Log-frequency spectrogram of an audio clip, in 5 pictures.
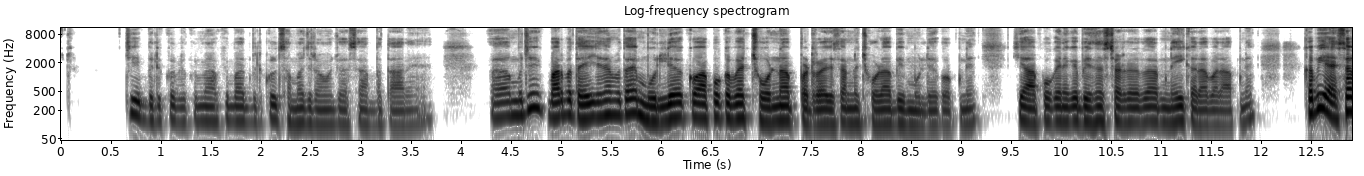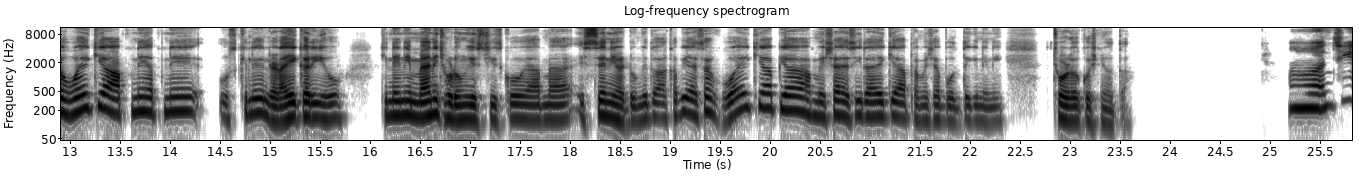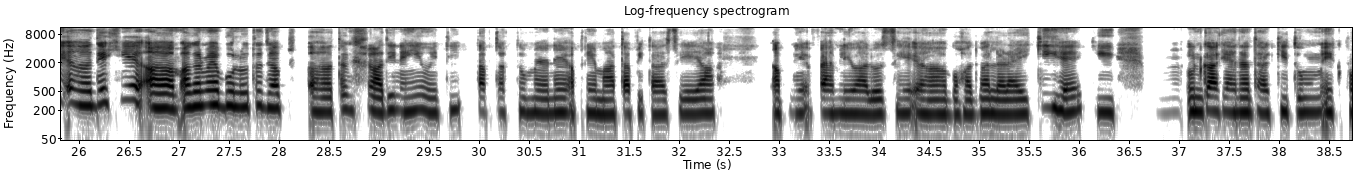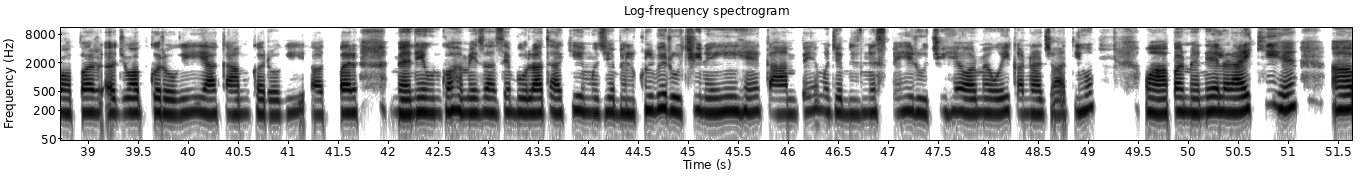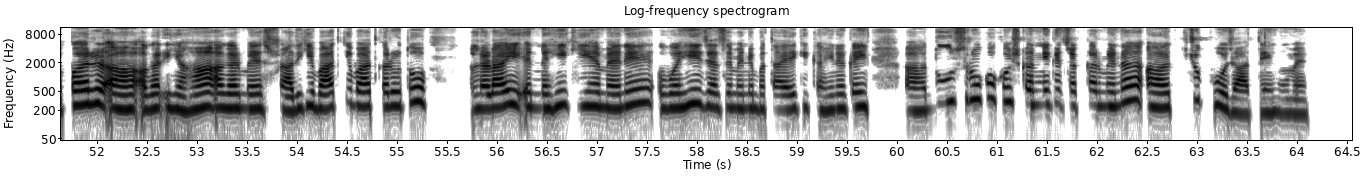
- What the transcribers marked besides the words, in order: in English: "बिज़नेस स्टार्ट"; in English: "फैमिली"; in English: "प्रॉपर"; in English: "जॉब"; in English: "बिज़नेस"
- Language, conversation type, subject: Hindi, advice, मैं अपने मूल्यों और मानकों से कैसे जुड़ा रह सकता/सकती हूँ?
